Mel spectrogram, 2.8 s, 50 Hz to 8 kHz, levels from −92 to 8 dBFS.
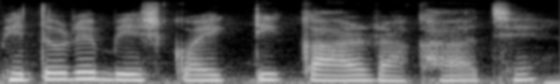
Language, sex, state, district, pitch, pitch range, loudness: Bengali, female, West Bengal, Cooch Behar, 195 Hz, 185-210 Hz, -15 LUFS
